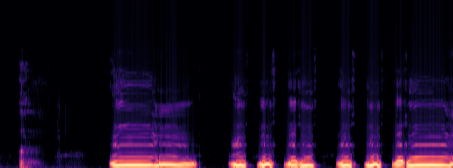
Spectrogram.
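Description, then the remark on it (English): A person imitates a barred owl, giving loud hooting calls: two long drawn-out hoots followed by a rhythmic series of five shorter hoots and a final sustained one. “So, do you ever use a barred owl call for anything other than hunting?”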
